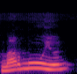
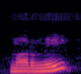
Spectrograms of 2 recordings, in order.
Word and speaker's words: مرمي: رمى يرمي مفعول is on the wazn of مرموي. But that is not how things happen. Rather, this wow is also converted into a ya, just to help us يعني pronounce it. So we'll say مرمي.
